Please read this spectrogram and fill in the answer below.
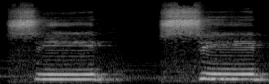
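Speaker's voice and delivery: شین with a long, slow hushing sh like shushing someone; drawn-out sheen. Shown as a demonstration. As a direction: stretch the sh of شین slowly. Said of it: "سیٹی بجاتے ہیں نا".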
